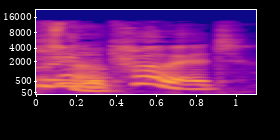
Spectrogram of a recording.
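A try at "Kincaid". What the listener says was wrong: She only got two of the sort of vowel sounds the wrong way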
